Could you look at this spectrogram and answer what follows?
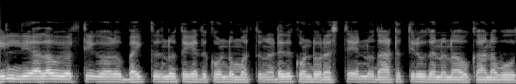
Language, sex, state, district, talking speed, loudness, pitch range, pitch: Kannada, male, Karnataka, Koppal, 140 wpm, -14 LUFS, 115-125 Hz, 120 Hz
